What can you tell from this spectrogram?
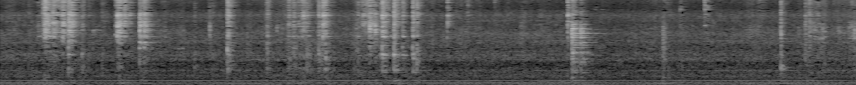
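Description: A spoon clinking and scraping against a bowl in irregular knocks as soya chaap pieces go into a spiced curd marinade.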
